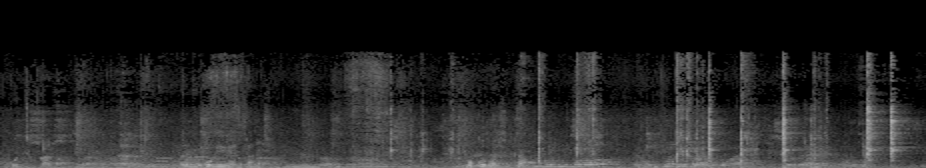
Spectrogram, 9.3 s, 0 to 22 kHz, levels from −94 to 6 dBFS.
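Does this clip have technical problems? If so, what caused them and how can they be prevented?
No, nothing in this audio needs fixing, so no prevention steps are called for.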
